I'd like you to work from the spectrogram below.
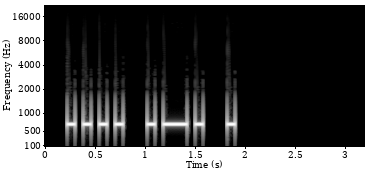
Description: Morse code, heard as a keyed tone, about 15 wpm, 700 Hz. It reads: HRE
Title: Common QSO Phrases 15wpm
